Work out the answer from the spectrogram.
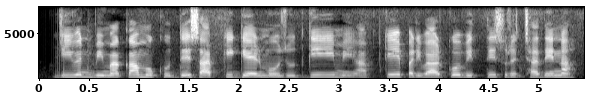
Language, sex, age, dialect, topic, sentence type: Hindi, female, 18-24, Awadhi Bundeli, banking, statement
